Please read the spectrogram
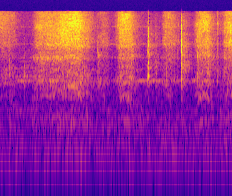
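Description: Rubbing and scraping against the recording device, with a few light clicks in the second half: handling noise as the camera is moved and set steady.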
